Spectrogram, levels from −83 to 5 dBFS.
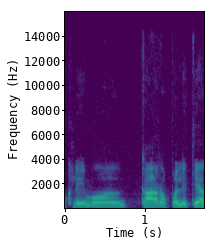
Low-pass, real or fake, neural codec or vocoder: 14.4 kHz; real; none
